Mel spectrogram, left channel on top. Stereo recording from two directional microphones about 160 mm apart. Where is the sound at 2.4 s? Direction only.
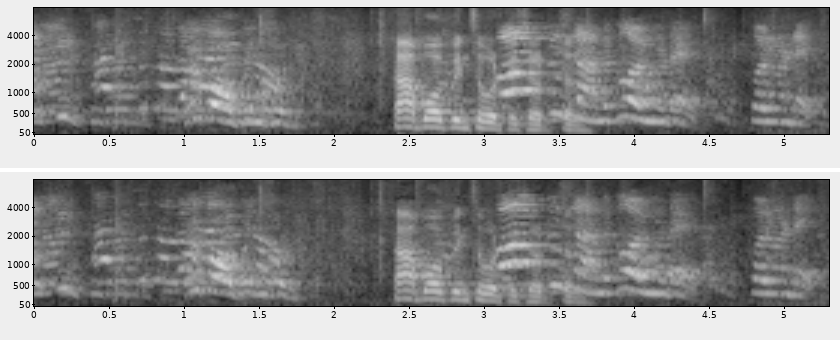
15° left (ahead or behind).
